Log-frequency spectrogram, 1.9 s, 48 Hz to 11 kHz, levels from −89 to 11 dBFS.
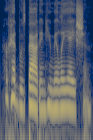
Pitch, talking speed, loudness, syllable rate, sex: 175 Hz, 190 wpm, -20 LUFS, 6.1 syllables/s, female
